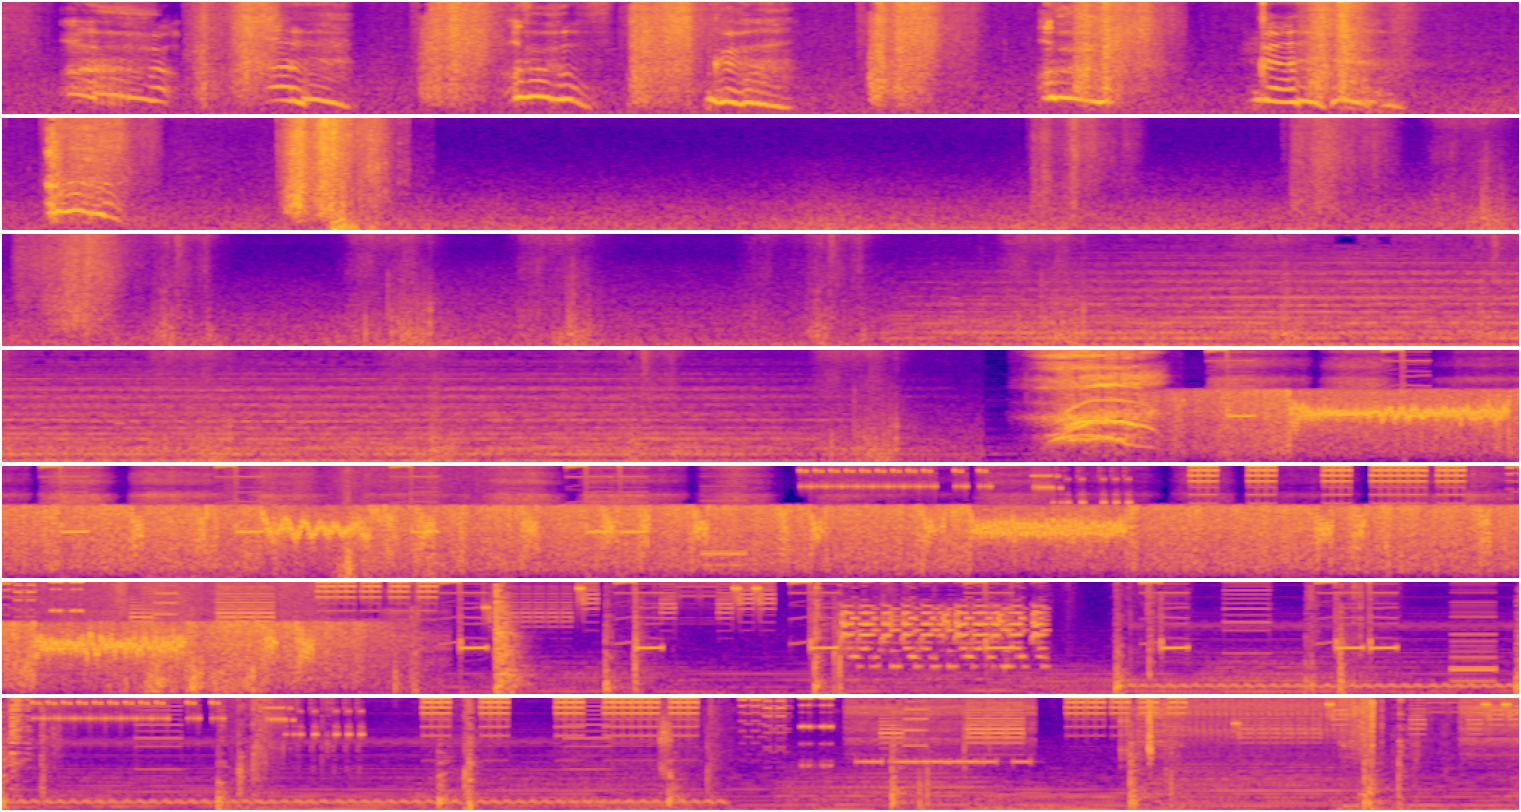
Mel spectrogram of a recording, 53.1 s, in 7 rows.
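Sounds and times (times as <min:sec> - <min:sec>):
low rumble: 0:08.4 - 0:27.8
harsh noise wash: 0:19.6 - 0:40.8
rapid electronic beeping: 0:28.6 - 0:53.0
alarm-like tone: 0:41.0 - 0:53.0.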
